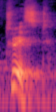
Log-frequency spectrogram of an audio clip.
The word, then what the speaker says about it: tryst: और उसके बाद हमारे पास ट्रिस्ट, ट्रिस्ट TRYST, एक भी वावल नहीं है इसमें, लेकिन सारे कॉन्सोनेंट्स हैं, लेकिन फिर भी साउंड आ रहा है वावल का, ट्रिस्ट। ये रहा ट्रांसक्रिप्शन, शॉर्ट ई, छोटी ई का साउंड है।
